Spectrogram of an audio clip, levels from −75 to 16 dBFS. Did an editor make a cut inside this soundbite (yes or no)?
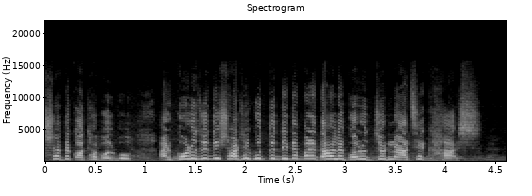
no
